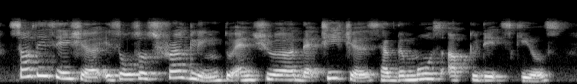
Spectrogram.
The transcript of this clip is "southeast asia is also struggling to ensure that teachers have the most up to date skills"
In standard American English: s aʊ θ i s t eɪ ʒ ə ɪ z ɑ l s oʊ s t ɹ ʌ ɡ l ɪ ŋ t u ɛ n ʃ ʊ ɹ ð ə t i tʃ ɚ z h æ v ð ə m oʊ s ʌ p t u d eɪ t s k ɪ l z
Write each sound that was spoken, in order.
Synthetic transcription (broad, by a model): s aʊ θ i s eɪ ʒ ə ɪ s ɑ l s oʊ s t ɹ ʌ ɡ l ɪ ŋ t u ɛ n ʃ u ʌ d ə t i tʃ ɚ s h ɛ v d ə m oʊ s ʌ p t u d eɪ t s k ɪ l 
